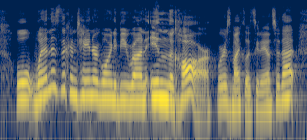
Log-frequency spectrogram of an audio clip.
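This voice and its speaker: Racing along at a very fast pace, a woman speaks in a fairly high voice with lively intonation. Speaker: tech community organizer. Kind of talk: conference talk.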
